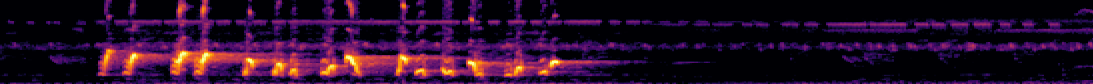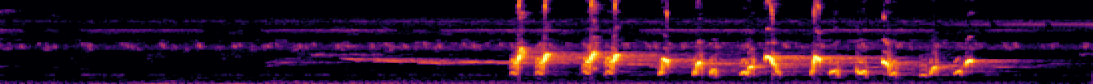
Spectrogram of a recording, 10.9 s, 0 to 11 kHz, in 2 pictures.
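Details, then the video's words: Stripe-throated bulbul song recorded in April 2021, caged bird answered by wild birds that came but would not land, possibly with young in a nest; two bursts of rapid, bubbly descending notes several seconds apart, a steady high tone behind. "Burung merbah lekir gacor"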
